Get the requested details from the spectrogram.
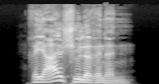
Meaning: plural of Realschülerin
- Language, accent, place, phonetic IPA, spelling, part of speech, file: German, Germany, Berlin, [ʁeˈaːlˌʃyːləʁɪnən], Realschülerinnen, noun, De-Realschülerinnen.ogg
